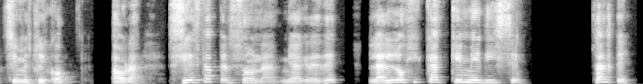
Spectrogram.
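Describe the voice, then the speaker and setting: A man speaks as a therapist guest in a casual talk show. His voice sits a little high for a man. He reasons out loud and keeps asking himself rhetorical questions. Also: animated, unhurried. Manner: explanatory, rhetorical questions, quotes others.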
